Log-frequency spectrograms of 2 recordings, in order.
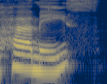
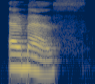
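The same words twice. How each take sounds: First: The H at the start is pronounced. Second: The H at the start is silent. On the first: The speaker calls it wrong. "It is not Hermes" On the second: The speaker calls it right. "there is a silent H there"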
